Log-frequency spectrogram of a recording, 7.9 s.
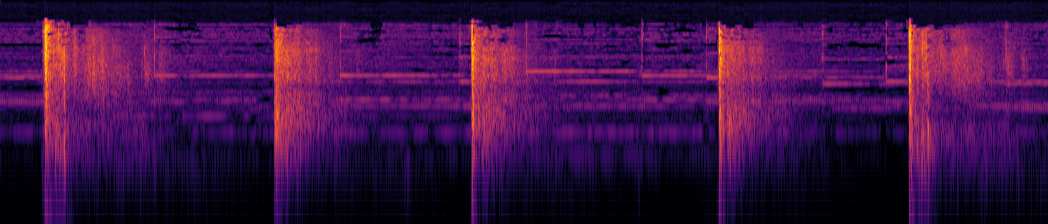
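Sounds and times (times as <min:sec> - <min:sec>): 
rifle gunfire: 0:00.3 - 0:01.2, 0:02.1 - 0:02.6, 0:03.5 - 0:04.0, 0:05.4 - 0:05.9, 0:06.8 - 0:07.6.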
